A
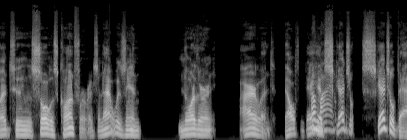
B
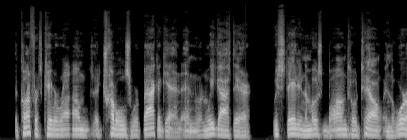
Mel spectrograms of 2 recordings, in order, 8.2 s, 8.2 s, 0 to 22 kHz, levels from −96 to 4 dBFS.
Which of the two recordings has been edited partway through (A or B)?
A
